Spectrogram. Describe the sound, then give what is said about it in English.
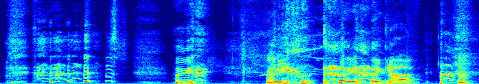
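Several loud bursts of coughing and throat clearing come in an uneven series, mixed with breathy, laugh-like vocal sounds over a steady low hum. “I don't want to fucking hear you cough, man.”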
